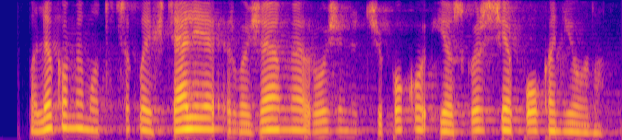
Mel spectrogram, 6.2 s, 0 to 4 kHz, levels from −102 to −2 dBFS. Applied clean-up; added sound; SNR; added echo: none; none; none; reverberation time 0.8 s.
